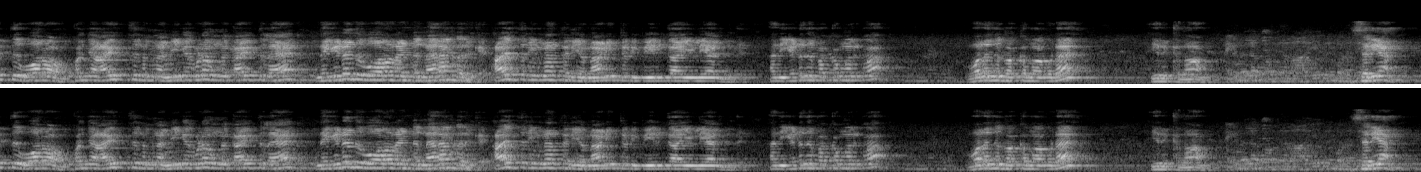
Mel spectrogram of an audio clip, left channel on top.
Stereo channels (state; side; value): normal; both; correlation 0.76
